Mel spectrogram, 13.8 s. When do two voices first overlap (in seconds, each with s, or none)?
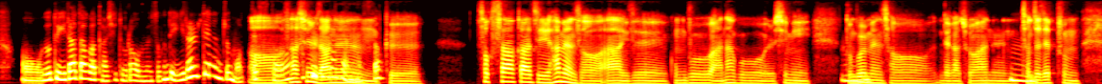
3.1 s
